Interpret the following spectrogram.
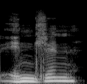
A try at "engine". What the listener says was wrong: Engine. E-N, not engine. Not I-N. E-N.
